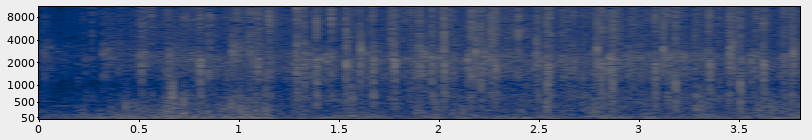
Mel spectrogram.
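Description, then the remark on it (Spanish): A crowd bursts into sustained applause ending a minute of silence held in front of the main town halls of the region, many hands clapping at once in a dense, steady patter that stays loud throughout, with no voices standing out. “Con estos aplausos ha finalizado el minuto de silencio que hoy se ha guardado ante los principales ayuntamientos de la comunidad.”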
